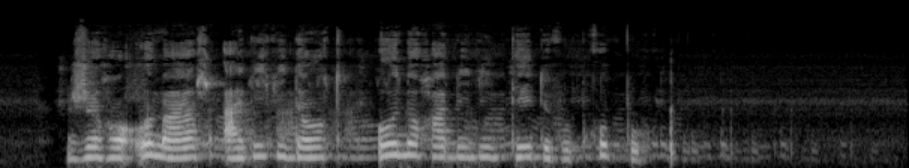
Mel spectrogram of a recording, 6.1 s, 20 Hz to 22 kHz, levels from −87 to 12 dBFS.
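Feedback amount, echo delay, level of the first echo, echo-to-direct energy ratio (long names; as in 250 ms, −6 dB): repeats not evenly spaced, 345 ms, −23.0 dB, −18.0 dB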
